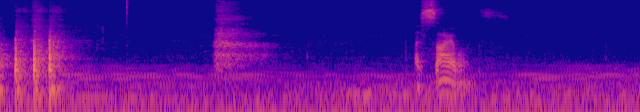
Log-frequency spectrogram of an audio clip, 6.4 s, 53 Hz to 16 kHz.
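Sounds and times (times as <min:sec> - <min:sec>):
knocking on a door: 0:00.0 - 0:00.8
low hum: 0:00.0 - 0:06.3
speech: 0:04.2 - 0:04.9.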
